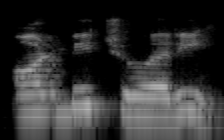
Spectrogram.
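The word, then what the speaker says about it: obituary: Ma'am, how do we pronounce ORBITUARY? ਬੱਚੇ it's ऑर्बिचुअरी, ऑर्बिचुअरी, और भी पहला बच्चों next ऑर्बिचुअरी, चुअरी, ऑर्बिचुअरी, ऑर्बिचुअरी, ठीक है।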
